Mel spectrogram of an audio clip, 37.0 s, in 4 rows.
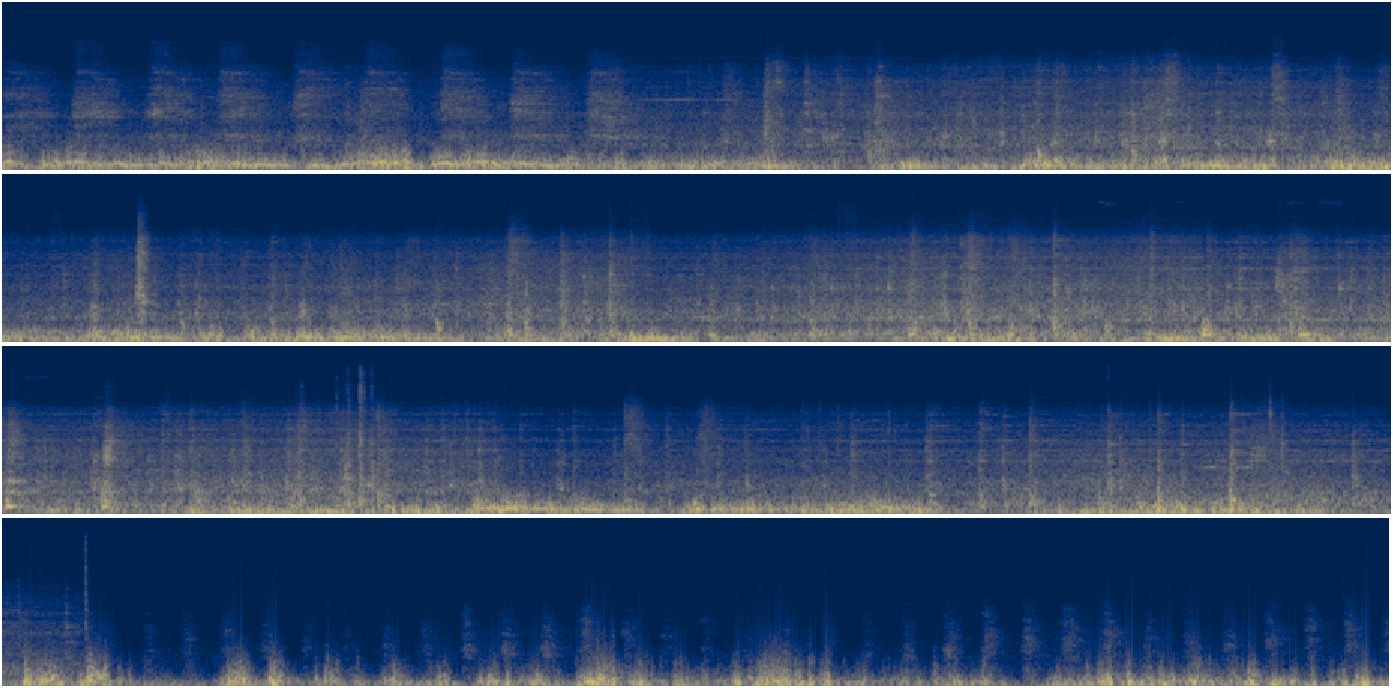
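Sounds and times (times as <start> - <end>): train cars rumbling: 0.0 - 37.0
wheels clicking over rail joints: 4.8 - 28.4.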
